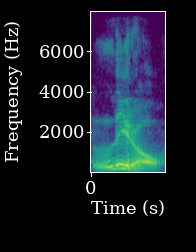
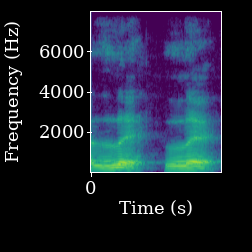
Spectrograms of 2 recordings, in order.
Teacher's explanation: Ele é um I que se aproxima de um som de E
